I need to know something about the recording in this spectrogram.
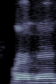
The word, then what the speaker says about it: Rama: Rama means one who gives pleasure and enjoys life.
